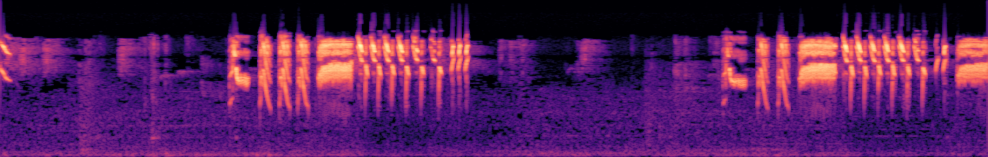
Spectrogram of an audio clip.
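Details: European goldfinch, Quetta and Afghanistan: two bursts of song, each a rapid series of sharp chips running into a harsh buzzy rattle and more twittering, separated by several seconds of quiet.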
